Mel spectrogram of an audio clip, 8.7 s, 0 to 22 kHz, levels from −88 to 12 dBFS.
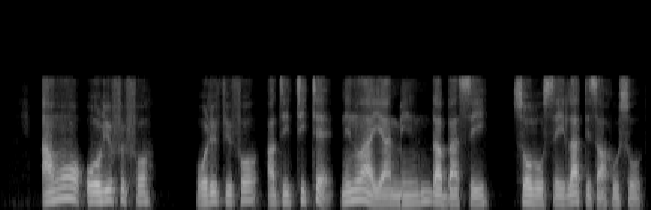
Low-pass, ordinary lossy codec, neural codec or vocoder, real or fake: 5.4 kHz; none; codec, 16 kHz, 0.2 kbps, FocalCodec; fake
